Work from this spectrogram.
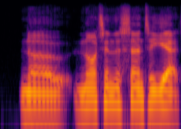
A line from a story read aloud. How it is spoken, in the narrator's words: I answered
